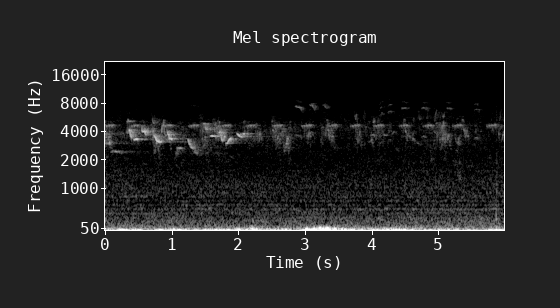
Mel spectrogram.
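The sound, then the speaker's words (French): Several birds sing and chirp continuously, their bright overlapping calls layered over a low outdoor rumble, with no voices. “Les oiseaux chantent, les abeilles virevoltent.”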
